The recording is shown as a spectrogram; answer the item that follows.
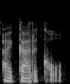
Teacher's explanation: I should have written this like gotta because the T changes to a d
